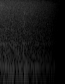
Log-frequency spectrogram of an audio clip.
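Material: Nothing is struck.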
